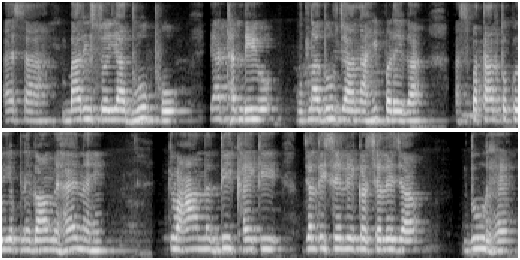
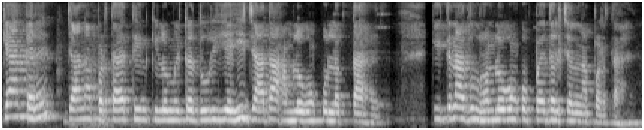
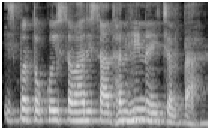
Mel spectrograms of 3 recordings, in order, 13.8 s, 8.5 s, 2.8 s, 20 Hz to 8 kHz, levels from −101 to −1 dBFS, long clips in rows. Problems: constant background noise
